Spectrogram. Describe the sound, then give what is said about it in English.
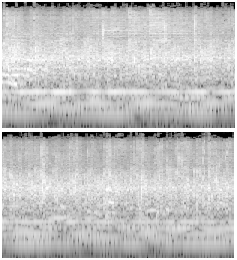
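A church audience claps steadily in thanks to God for several seconds, a dense, even wash of applause with a faint low hum beneath it and no one speaking. “You can clap, clap well, clap well.”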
